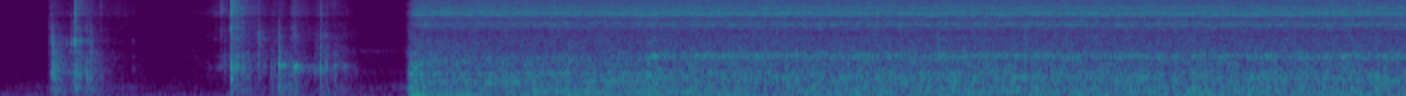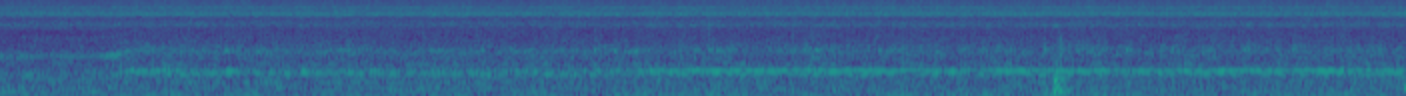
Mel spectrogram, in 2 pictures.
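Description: A couple of brief knocks, then an electric stand mixer starts about two seconds in and runs steadily, beating cream cheese, butter and powdered sugar with its paddle. Its motor whine steps up in pitch about halfway through as the speed is turned up.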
